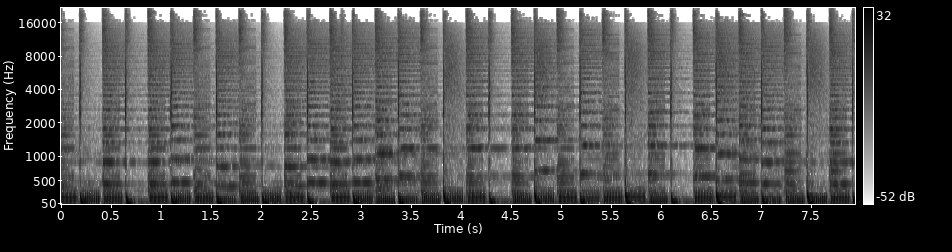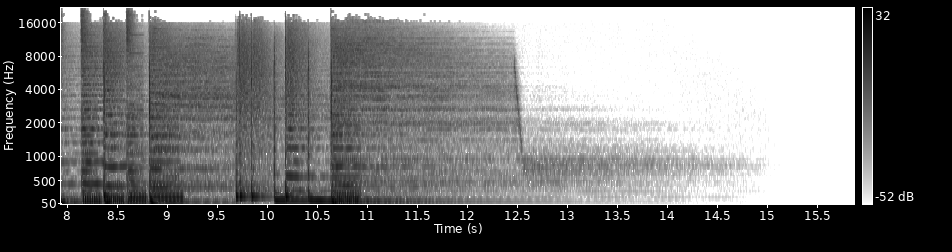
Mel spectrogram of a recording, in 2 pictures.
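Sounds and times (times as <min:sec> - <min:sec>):
Yamaha keyboard accompaniment style: 0:00.0 - 0:11.8.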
